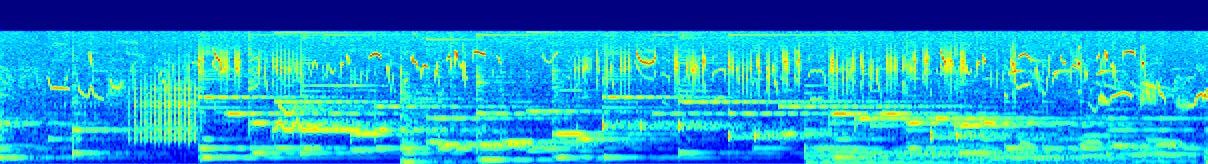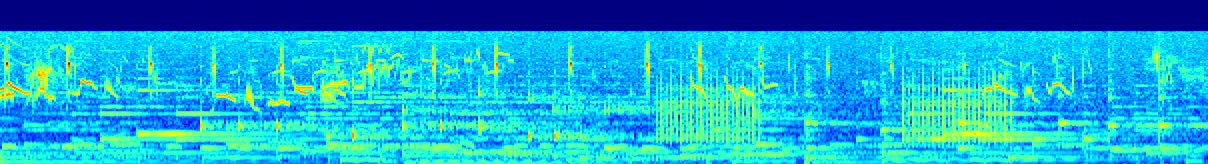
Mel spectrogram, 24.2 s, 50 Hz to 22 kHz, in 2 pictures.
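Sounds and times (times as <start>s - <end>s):
ambience: 0.0s - 24.1s.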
